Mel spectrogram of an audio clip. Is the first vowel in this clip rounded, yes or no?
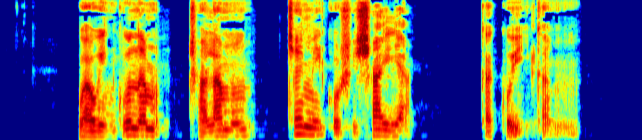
no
